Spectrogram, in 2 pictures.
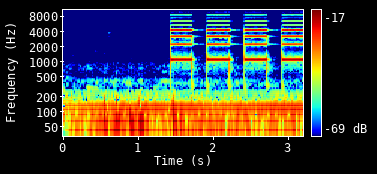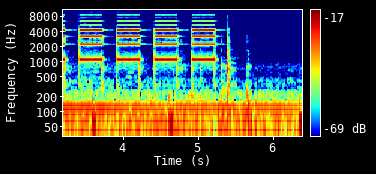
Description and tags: alarm clock you wake up to.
